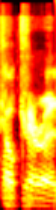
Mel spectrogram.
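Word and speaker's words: Kalkara: And that move consists of releasing the Calcara. Yeah, it's a weird. Calcara. Yeah, Calcara is how they pronounce it in the audio.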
